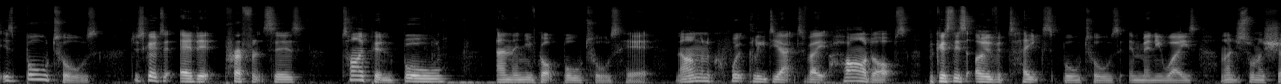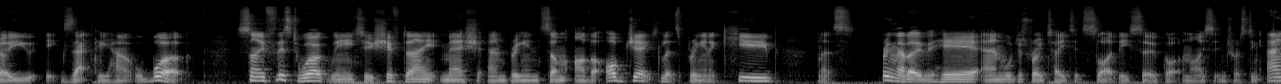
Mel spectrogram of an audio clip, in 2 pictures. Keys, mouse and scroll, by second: 1.1 click, 4.2 b, 4.4 o, 8.1 h, 8.2 a, 13.7 click, 14.6 scroll down 1, 14.8 middle click, 15.3 click, 16.2 shift+a, 17.0 click, 19.4 click, 19.7-20.7 scroll down 1, 20.7 s, 21.2 click, 21.6 g, 22.5 click, 22.7-23.2 scroll up 1, 23.2 r, 23.8 click, 24.2 middle click, 25.1-25.5 scroll up 1, 25.5 shift+middle click.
